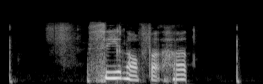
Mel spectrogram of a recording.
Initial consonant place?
alveolar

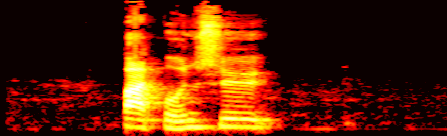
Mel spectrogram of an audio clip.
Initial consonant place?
labial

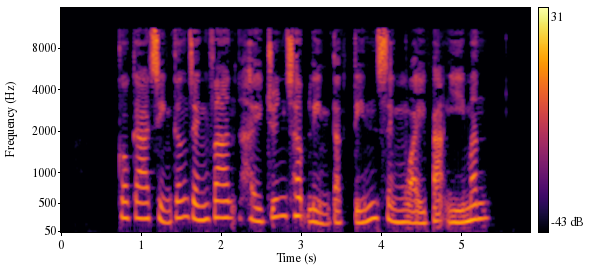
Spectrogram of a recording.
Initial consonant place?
velar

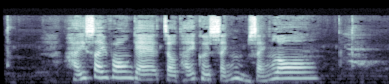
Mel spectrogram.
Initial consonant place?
glottal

